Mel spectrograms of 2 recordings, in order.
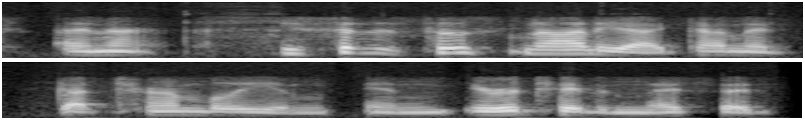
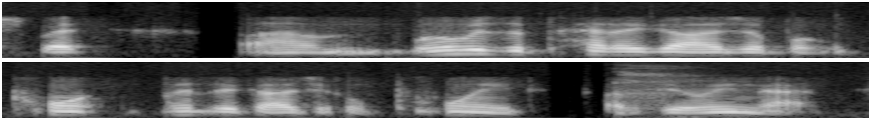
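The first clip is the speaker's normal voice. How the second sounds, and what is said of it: Bad put-on British accent. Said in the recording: “I adopted some bad British accent, but he's actually not that British”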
